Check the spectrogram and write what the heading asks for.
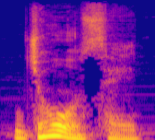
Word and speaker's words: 上星: じゃあ、どこ押せばいいのっていうと、これ、えっ、ー、と、壺の名前で言うと、情勢っ上の星、えっ、ー、と、上下の上に星で上星って読むんですが、ここのツボを押すと鼻の通りが良くなります。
